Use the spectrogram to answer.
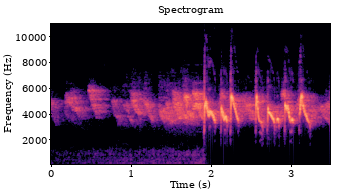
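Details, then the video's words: Oriental white-eye kept as a hobby bird opens with a soft high warble, then bursts into sharper, rapidly repeated slurred chirps, all thin and bright. "Mata Puteh Kitaro Buka Sing"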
